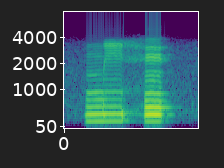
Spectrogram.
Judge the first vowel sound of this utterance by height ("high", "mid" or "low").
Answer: high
